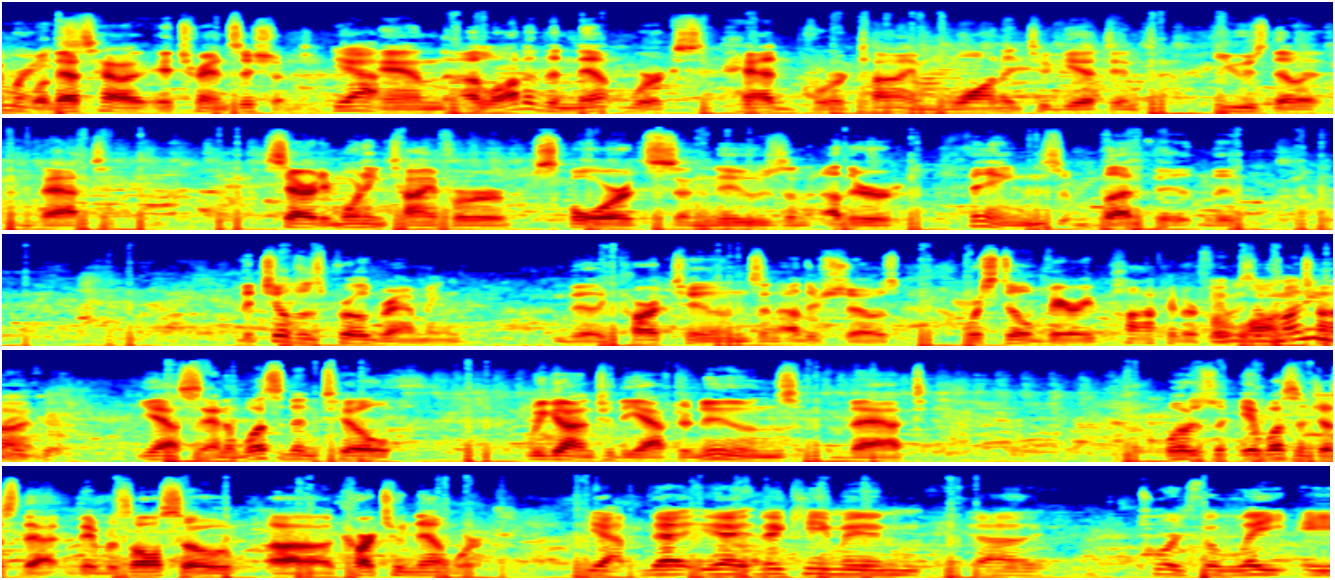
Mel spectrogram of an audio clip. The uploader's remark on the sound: live at the National Corvette Museum Comic & Toy Show in Bowling Green, KY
